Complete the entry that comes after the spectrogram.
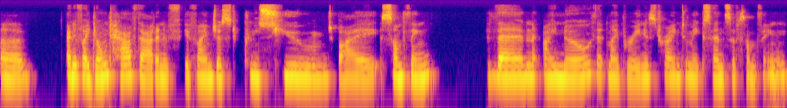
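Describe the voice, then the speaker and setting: A woman speaks very slowly in a fairly high pitch, her tone dark and mellow. Her intonation stays monotone and flat against a quiet background. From western India, small town. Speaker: product manager, first-generation immigrant. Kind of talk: podcast interview.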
